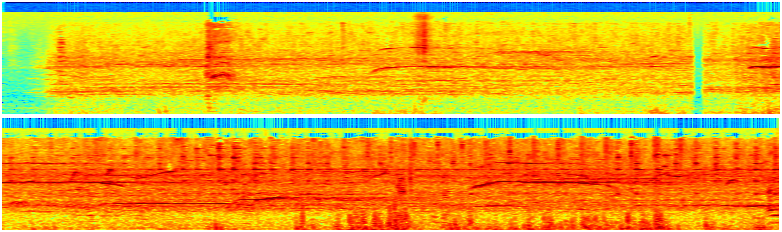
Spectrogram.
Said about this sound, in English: going to come out onto, onto Dubai balconies to cheer and praise and support and acknowledge the healthcare workers in Dubai right now. So we'll just play, this is just a very short summary of it if you want to play it,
